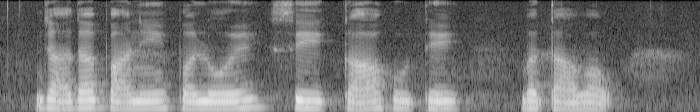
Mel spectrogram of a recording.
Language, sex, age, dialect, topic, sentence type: Chhattisgarhi, female, 51-55, Western/Budati/Khatahi, agriculture, question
